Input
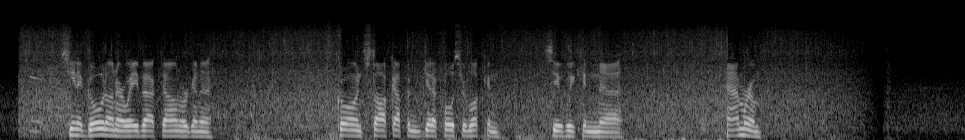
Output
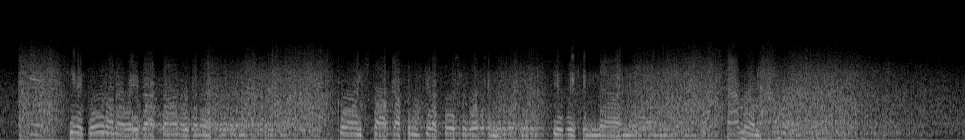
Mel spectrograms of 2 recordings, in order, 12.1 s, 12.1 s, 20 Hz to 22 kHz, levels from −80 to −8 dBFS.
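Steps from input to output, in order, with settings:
feedback delay with all-pass diffusion 459 ms, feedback 53%, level −9.5 dB
single-sideband voice off tune −100 Hz 170–2,900 Hz
half-wave rectification
reversed playback
downward compressor 12 to 1, threshold −43 dBFS, peak gain reduction 19.5 dB
reversed playback
level +11 dB

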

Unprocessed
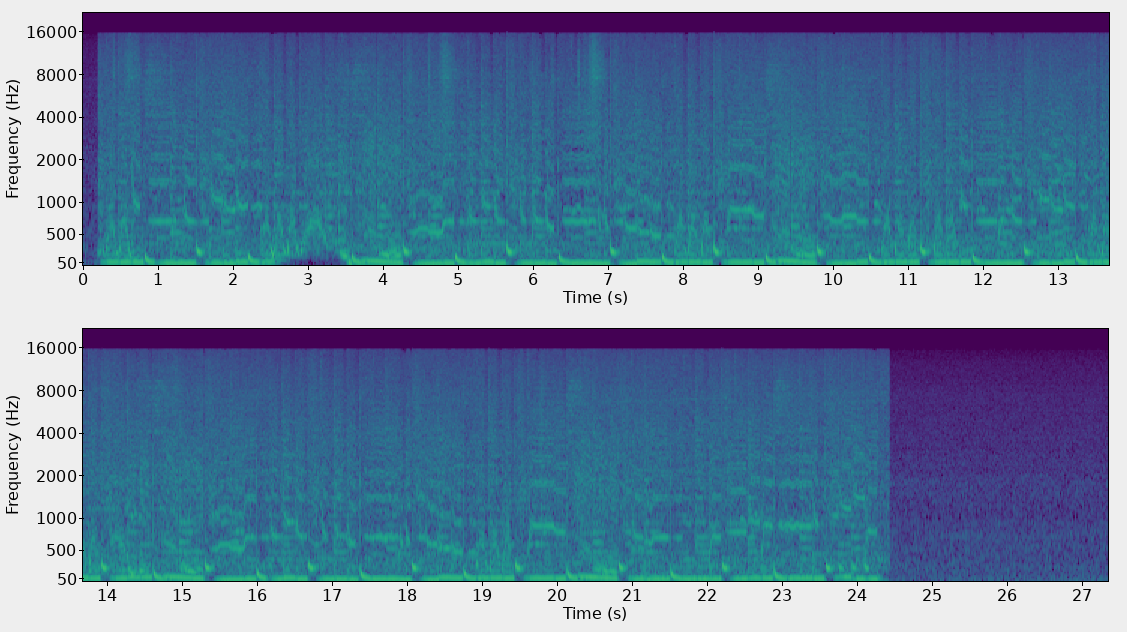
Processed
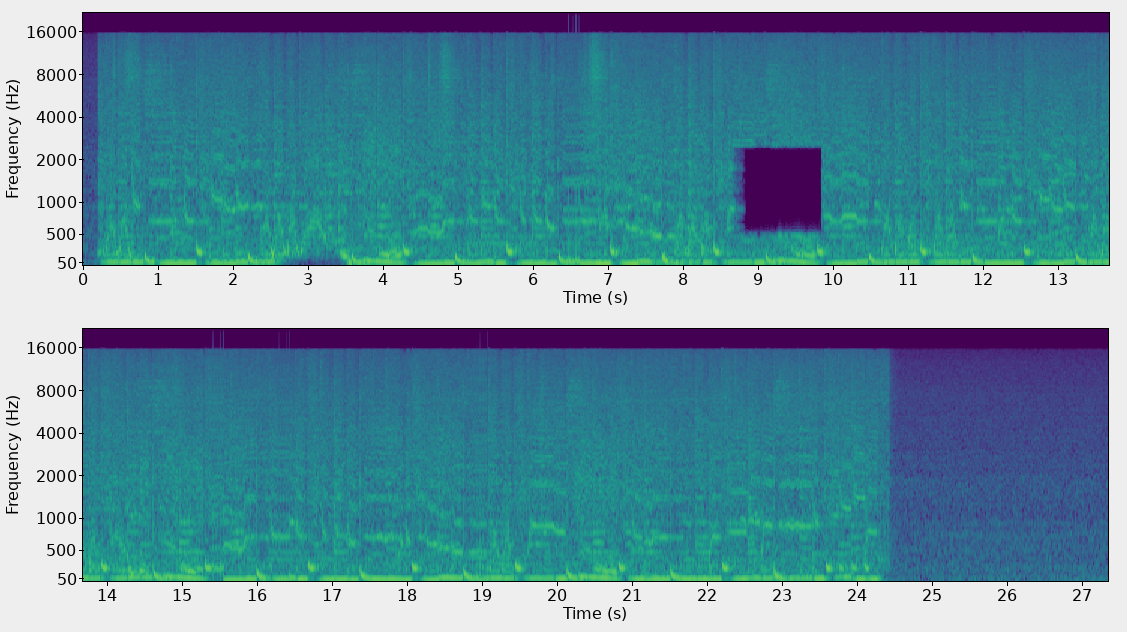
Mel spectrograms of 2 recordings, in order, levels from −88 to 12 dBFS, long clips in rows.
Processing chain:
0:06.81–0:08.29: double-tracking delay 26 ms −4.5 dB
0:08.68–0:09.85: time-frequency box erased 490–2,500 Hz
reverb whose tail is shaped and stops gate 160 ms falling, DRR 9.5 dB
buffer that repeats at 0:06.43/0:15.37/0:16.25/0:18.88, samples 2,048, times 3
level +8.5 dB

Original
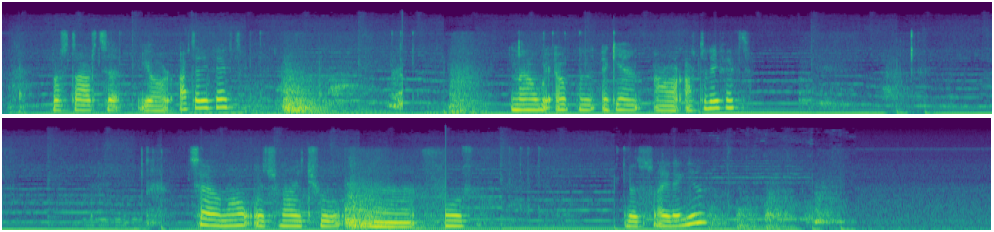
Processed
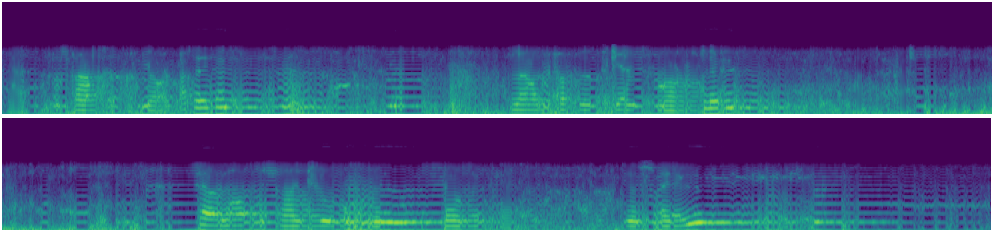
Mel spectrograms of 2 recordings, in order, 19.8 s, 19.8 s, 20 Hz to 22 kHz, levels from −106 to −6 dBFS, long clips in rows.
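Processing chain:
reverb reduction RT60 1.7 s
low-shelf EQ 140 Hz +6 dB
comb filter 2.8 ms, depth 77%
harmonic and percussive parts rebalanced percussive −11 dB
steady tone 890 Hz −54 dBFS
on a send at −6.5 dB: convolution reverb RT60 3.1 s, pre-delay 10 ms
on the sum: linear-prediction vocoder at 8 kHz pitch kept
level −8.5 dB

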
